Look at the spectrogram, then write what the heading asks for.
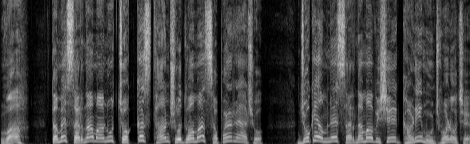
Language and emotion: Gujarati, surprised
